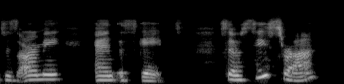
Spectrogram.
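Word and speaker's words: Sisera: army and escaped so cesaro cesar or cicero i guess in english i'm pronouncing it the hebrew way the canaanite army commander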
